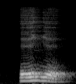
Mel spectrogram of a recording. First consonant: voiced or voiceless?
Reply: voiced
